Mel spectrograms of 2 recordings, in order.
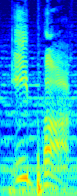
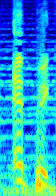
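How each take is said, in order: First: It is said the British way, like epoch. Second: It is said the American way, like epic.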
